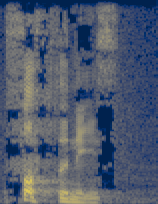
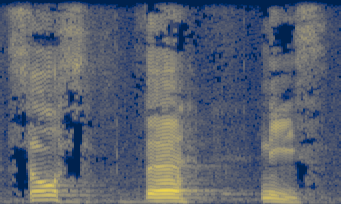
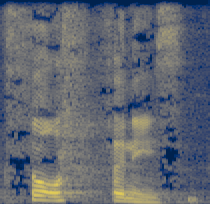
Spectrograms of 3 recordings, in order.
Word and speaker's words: Sosthenes: You perhaps think Sosthenes. But according to the Greek scholars, it should be pronounced like this. And can we have the slide, please? Yeah. Source the knees. And they're not my knees, okay? Yeah, so it should be pronounced source the knees.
